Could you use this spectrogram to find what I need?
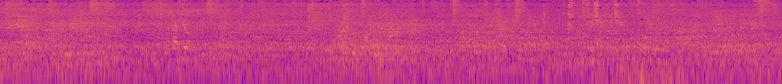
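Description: A large crowd chatters steadily in a big echoing hall.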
